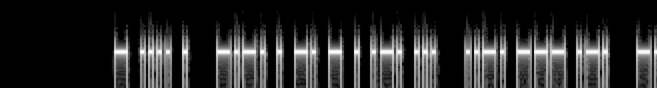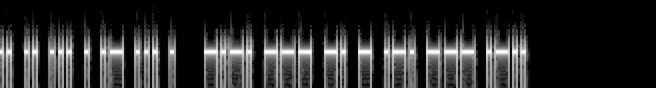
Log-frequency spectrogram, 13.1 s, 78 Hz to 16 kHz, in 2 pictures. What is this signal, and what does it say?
Morse code, heard as a keyed tone, about 28 wpm, 700 Hz. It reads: THE CENTERS FOR DISEASE CONTROL
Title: Sets of 5 Words Encore2 28wpm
